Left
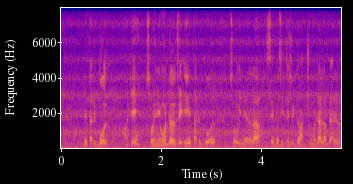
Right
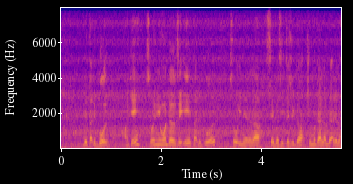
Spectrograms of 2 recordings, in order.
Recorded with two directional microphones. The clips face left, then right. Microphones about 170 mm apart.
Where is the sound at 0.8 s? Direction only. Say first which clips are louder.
Right 2 dB; 20° right (ahead or behind).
